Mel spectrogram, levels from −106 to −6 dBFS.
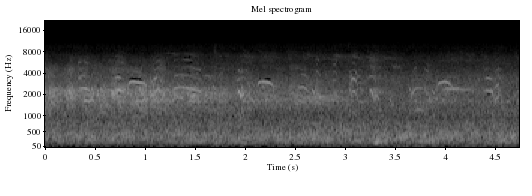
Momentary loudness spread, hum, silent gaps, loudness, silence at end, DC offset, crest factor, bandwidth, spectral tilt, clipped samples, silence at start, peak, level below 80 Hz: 8 LU; none; none; -50 LUFS; 0 s; under 0.1%; 16 dB; 10.5 kHz; -3 dB/octave; under 0.1%; 0 s; -36 dBFS; -86 dBFS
